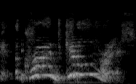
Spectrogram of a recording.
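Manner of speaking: exasperated rising rant.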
